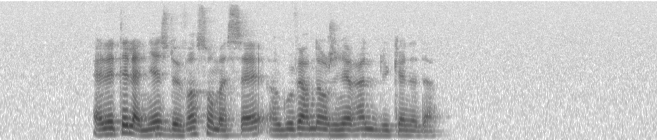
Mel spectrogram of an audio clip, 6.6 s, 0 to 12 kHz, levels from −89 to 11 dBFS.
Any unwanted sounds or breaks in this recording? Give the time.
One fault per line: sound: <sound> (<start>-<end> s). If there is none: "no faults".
no faults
